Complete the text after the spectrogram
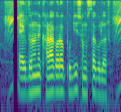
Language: Bangla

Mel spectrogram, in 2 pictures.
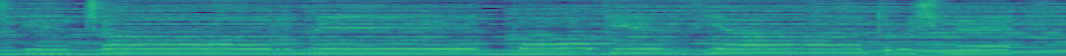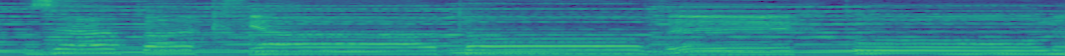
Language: Polish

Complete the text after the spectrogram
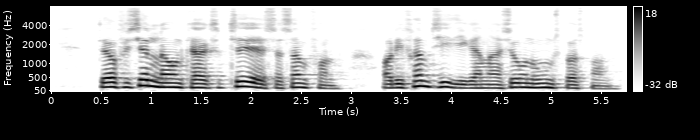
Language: Danish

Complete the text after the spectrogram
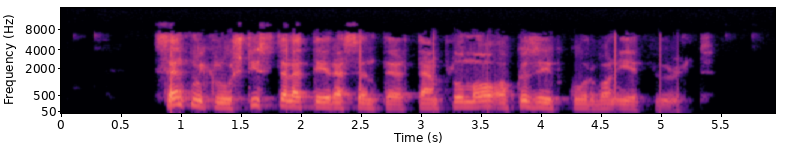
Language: Hungarian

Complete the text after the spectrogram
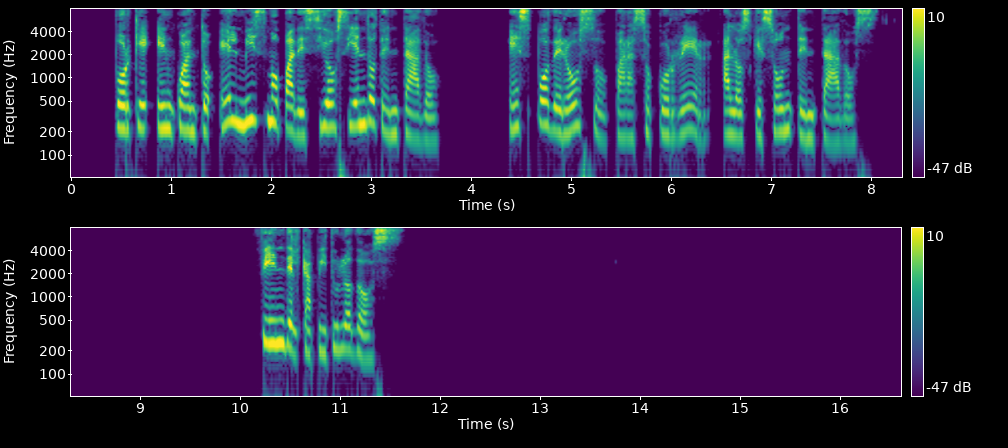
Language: Spanish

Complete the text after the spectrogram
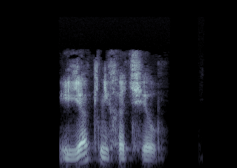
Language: Belarusian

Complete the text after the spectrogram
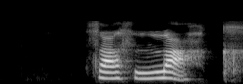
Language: Icelandic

